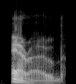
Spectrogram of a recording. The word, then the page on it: aerobe: British English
